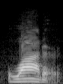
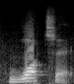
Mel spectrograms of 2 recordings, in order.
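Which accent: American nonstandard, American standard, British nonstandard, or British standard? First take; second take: American nonstandard; British standard. First: It is said in a nonstandard American accent. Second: It is said in a standard British accent. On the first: "is not standard American pronunciation" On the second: "in standard British pronunciation"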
